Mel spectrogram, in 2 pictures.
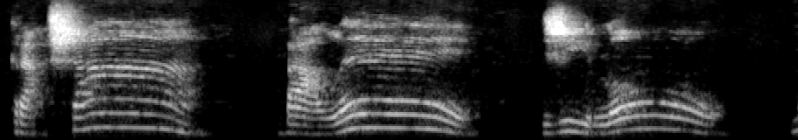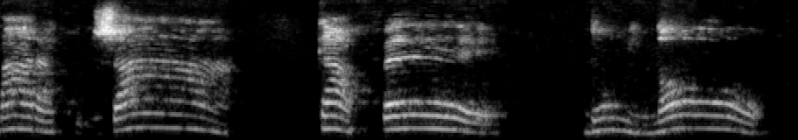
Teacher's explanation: A última sílaba tônica. Portanto, todas elas são oxítonas.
